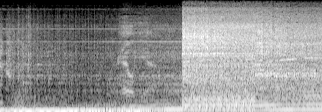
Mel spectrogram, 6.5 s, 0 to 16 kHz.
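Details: 1987 Toyota Corolla FX16 GTS with a crank-no-start fault, fuel pump fed directly from the battery: cranking rumble, then the engine catches sharply and settles to a steady, even idle; normal start once fuel reaches the engine.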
